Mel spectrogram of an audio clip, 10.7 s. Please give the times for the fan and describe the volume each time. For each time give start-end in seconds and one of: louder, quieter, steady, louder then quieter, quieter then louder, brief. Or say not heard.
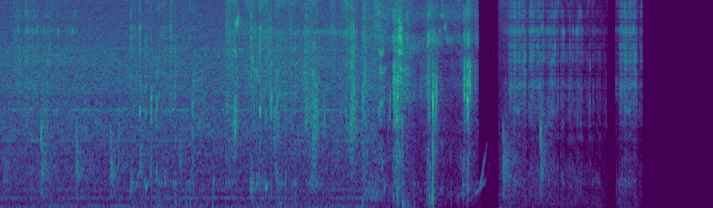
0.0-5.8 steady.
